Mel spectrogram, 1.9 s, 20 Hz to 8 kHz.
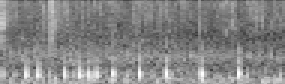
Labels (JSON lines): {"label": "biophony, pulse", "recorder": "SoundTrap 500"}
